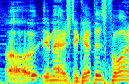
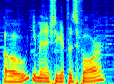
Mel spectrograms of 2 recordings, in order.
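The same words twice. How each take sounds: First: It is read in a put-on character voice. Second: It is read in the speaker's ordinary voice.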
